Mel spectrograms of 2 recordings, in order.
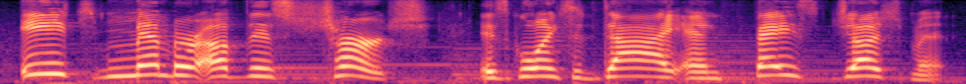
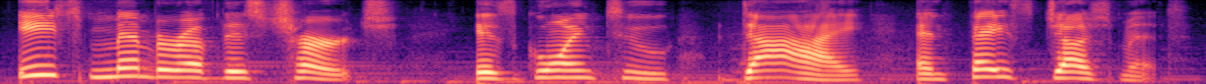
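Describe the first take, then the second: First: It is said passionately, with more force. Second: It is said calmly, with less force.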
